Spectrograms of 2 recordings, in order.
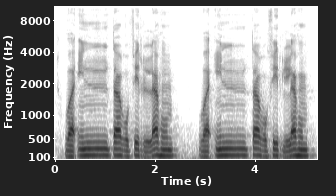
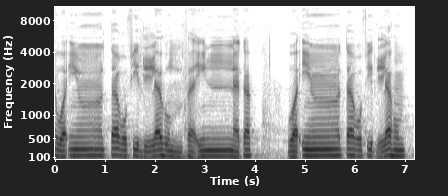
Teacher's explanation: تو اس جگہ اخفا ہوگا، یعنی ہم نون کو چھپا کر پڑھیں گے۔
